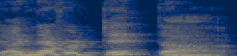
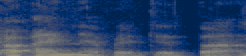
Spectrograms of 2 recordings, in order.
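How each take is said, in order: First: Said in the usual way. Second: Softer, airy fake-innocent claim; mock innocent denial. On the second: Singer mocks people who claim innocence, softer and fake-innocent. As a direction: play the hypocrite denying it lightly. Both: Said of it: "it's easy to say".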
